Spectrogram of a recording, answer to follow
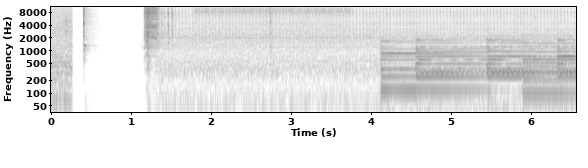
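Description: A brief dropout to silence, then faint hiss, then soft background music starting about four seconds in: sustained chords that change every half second or so.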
